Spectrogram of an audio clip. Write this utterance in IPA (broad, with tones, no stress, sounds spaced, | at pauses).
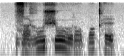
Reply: z a˨ ɣ o˦ ʃ oː˦˨ ɾ ɔ˨ p ɔ˦ kʰ ɛ˨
